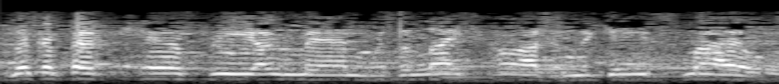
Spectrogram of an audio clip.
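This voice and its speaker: A man's voice: high-pitched, fairly even intonation, loud music behind the voice, natural voice. Man playing a solemn ghostly spirit, thinly recorded. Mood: insistent. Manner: deliberate, questioning, commanding. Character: solemn, probing male spirit guiding an old miser; not human, a ghostly spirit. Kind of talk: 1930s radio drama acting. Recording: thin, phone-like old radio recording, faint noise.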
